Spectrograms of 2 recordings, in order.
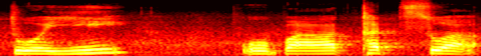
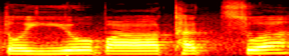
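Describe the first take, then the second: First: The two words are said separately. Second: The two words are joined into one.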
